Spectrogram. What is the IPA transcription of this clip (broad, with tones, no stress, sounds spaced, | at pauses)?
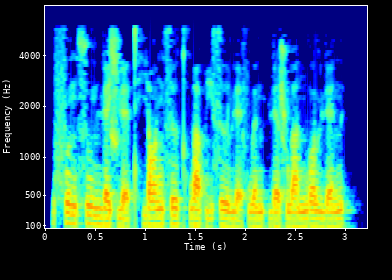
f ʊ˥˧ ŋ s u˥˩ n̪ ɥ ɛ˧˥ ɕ ɥ ɛ̰˨˩ t̪ʰ j ɑ˥ ŋ s ɹ̩˥ kʰ w ä˥˩ p ḭ˨˩ s ɹ̩˥˩ l ɥ ɛ̰˨˩ f w ə˧˥ n p ɥ ɛ˧˥ ʂ w ä˧˥ n̪ w ɔ˥ l ɥ ɛ˧˥ n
